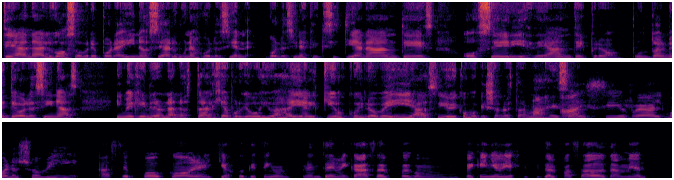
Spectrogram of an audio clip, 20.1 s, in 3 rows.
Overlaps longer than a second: none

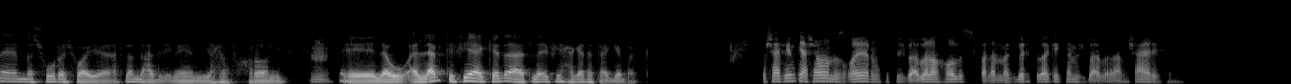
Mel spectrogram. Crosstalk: none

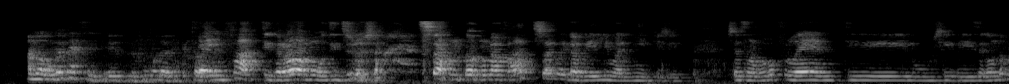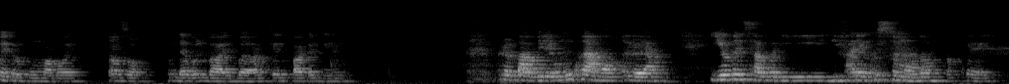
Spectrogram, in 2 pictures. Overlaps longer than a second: none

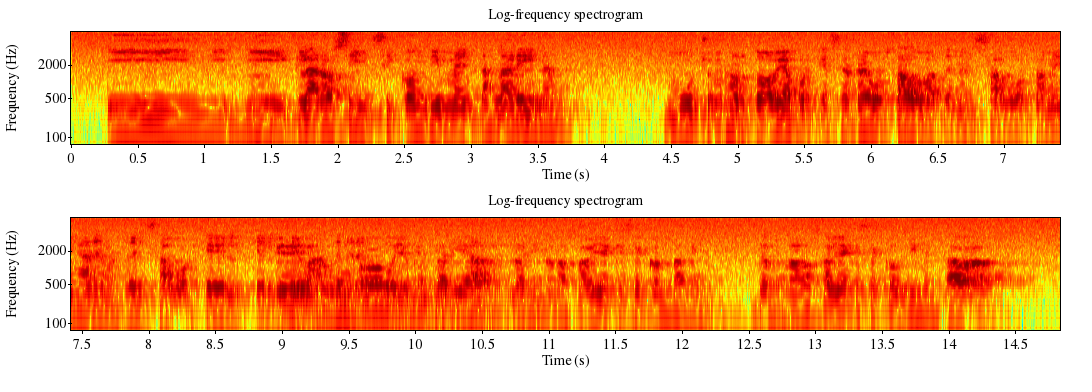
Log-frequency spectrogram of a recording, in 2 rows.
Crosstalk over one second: present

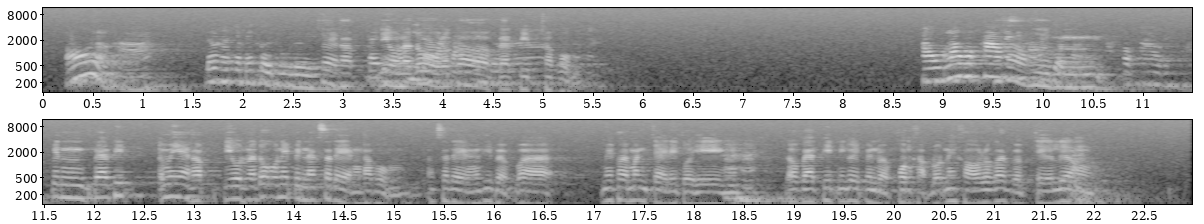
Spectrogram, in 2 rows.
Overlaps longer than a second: present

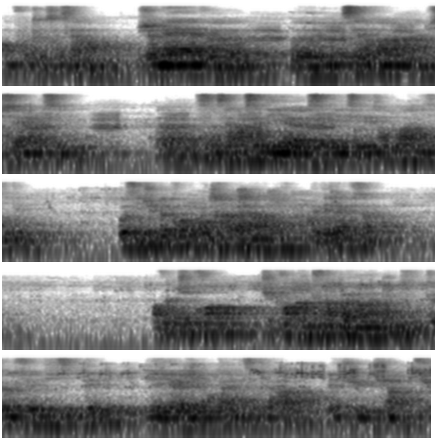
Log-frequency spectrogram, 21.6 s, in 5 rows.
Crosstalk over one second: present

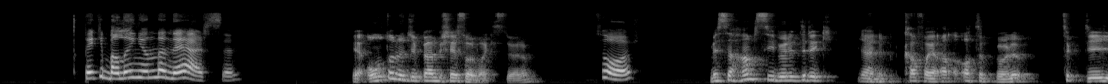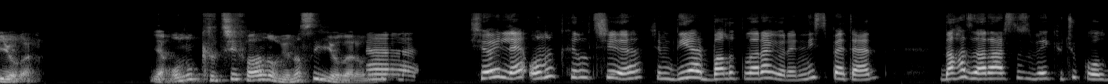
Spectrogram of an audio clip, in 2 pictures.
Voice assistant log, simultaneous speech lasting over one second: none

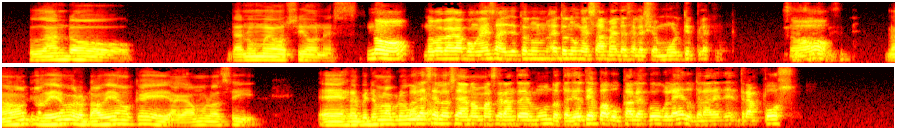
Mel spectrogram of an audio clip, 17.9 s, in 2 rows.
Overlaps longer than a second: none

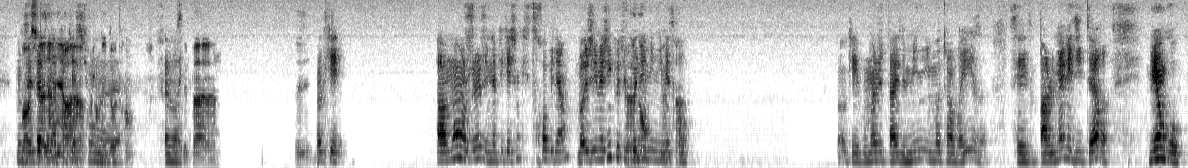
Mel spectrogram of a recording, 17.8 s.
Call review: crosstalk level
present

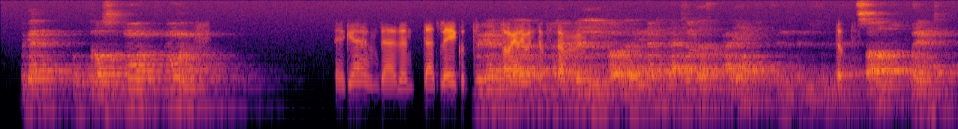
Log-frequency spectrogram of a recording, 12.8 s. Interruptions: present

